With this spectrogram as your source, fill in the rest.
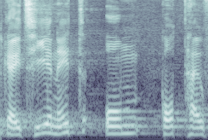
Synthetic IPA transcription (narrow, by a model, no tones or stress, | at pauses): ɡ̥ɛɪtshiːənɪd | ʊmɡ̥ɔthaʊf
